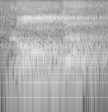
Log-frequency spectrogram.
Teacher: il y a une prononciation un peu plus allongée en syllabe tonique suivi d'un n'importe quelle consonne par exemple blonde alors position tonique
